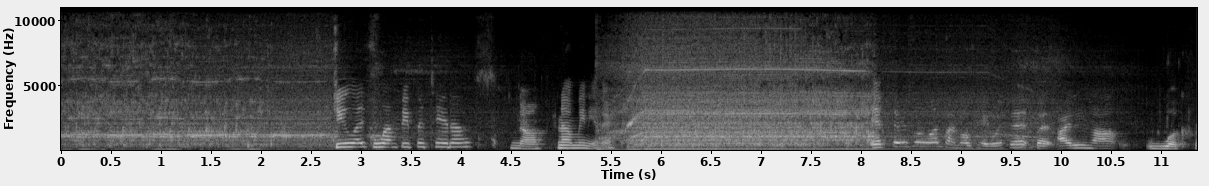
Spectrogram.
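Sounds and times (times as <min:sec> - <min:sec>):
electric hand mixer whirring through boiled potatoes, mashing them: 0:00.0 - 0:04.4, 0:05.4 - 0:10.6
speech: 0:02.8 - 0:06.0, 0:08.1 - 0:11.3.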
